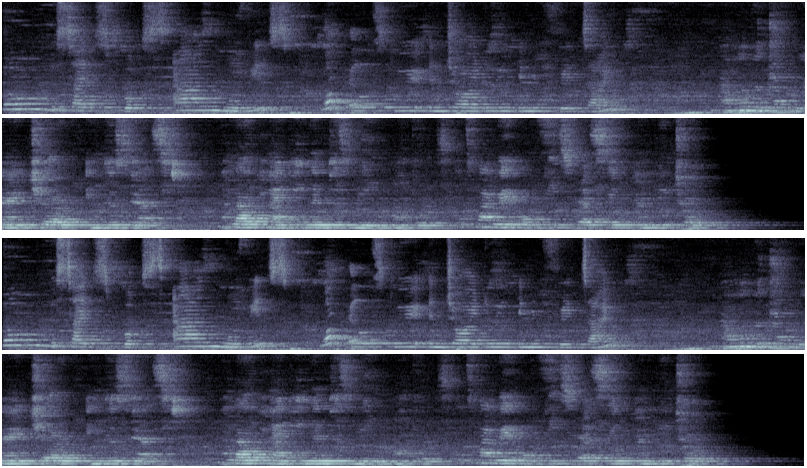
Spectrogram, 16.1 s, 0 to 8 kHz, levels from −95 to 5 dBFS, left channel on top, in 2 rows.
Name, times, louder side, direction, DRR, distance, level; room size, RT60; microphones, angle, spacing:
voice 1, 0.0-2.8 3.2-6.2, right 2 dB, 25° right, 2 dB, 0.3 m, -32 dB
voice 2, 7.2-9.5 10.2-12.3 12.8-13.1 13.5-14.5 14.9-15.0, equal, 45° left, -8 dB, 1.0 m, -26 dB
2.4 x 2.3 x 3.6 m, 1.1 s
head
